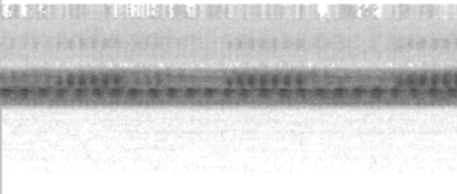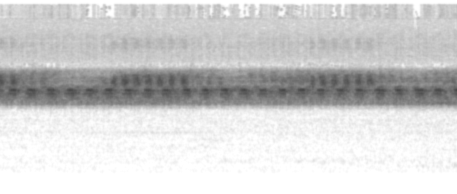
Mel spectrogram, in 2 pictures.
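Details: Summer-night grass insects recorded in August: a steady shrill band of trilling, broken into pulsed bursts that rise and ease every second or two, with a faint higher shimmer above and nothing else heard.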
